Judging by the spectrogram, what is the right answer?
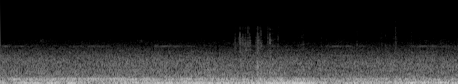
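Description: Vintage tram giving a steady low rumble, with a faint hum that fades out about a second in and a few light clicks and rattles a little past halfway.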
